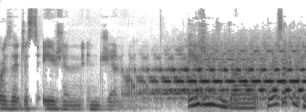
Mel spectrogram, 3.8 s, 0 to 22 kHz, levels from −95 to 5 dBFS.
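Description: From 1.6 s to the end of the clip, a feedback howl takes over the speech. Two devices on the same call in one room form a loop, microphone to loudspeaker and back, that adds level on each pass. Unlike an echo, whose repeats fade, these swell and narrow to a ringing tone around 1 kHz, pulsing roughly every 150 ms and peaking about 6 dB above the speech.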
